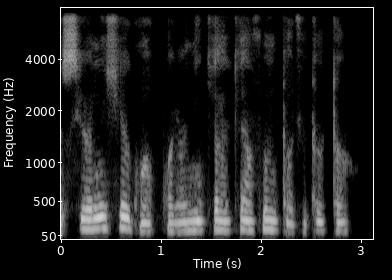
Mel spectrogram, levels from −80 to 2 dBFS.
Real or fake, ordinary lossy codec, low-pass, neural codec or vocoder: fake; none; 7.2 kHz; codec, 16 kHz, 2 kbps, FreqCodec, smaller model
